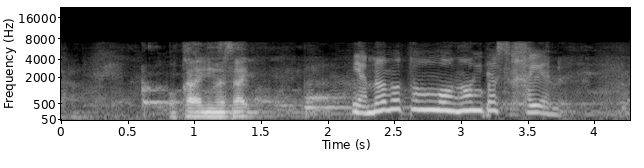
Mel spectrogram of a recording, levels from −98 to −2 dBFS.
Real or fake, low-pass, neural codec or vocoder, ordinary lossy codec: fake; 7.2 kHz; codec, 24 kHz, 1.5 kbps, HILCodec; none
